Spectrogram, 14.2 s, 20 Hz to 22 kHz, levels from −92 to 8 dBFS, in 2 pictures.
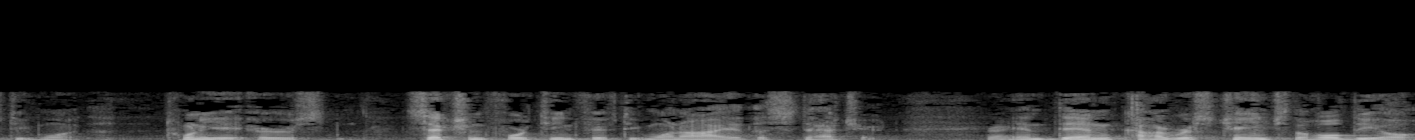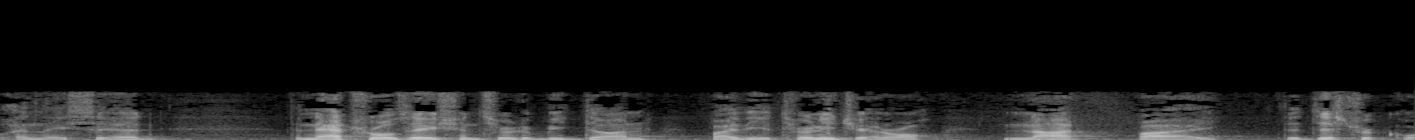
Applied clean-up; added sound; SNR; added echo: none; none; none; none.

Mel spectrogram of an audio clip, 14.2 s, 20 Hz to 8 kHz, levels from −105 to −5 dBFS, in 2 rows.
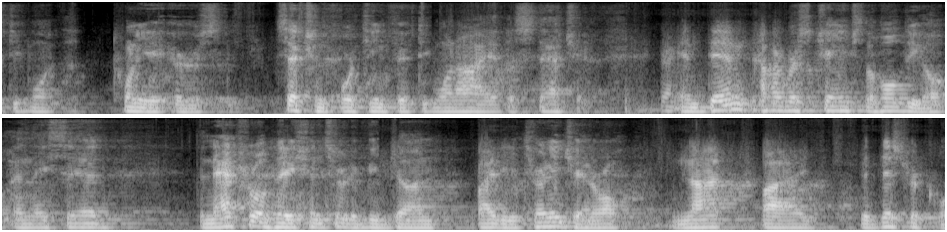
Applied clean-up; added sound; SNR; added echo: neural separator model SepFormer DNS4.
